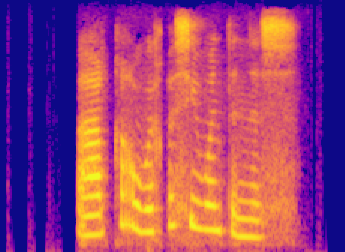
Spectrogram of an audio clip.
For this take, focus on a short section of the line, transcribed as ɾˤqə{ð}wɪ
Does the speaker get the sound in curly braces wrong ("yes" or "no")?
yes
